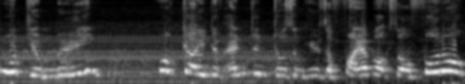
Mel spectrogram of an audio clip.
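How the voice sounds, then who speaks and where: The speaker uses a put-on character voice pitched high, at a moderate pace. Background noise is clearly audible. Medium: machinima. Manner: cheeky, mischievous.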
